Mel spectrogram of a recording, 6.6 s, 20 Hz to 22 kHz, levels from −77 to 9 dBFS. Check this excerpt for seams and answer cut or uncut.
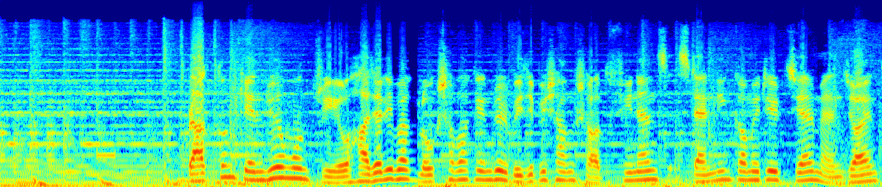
cut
